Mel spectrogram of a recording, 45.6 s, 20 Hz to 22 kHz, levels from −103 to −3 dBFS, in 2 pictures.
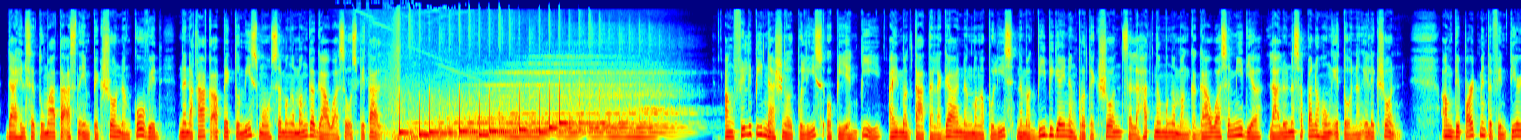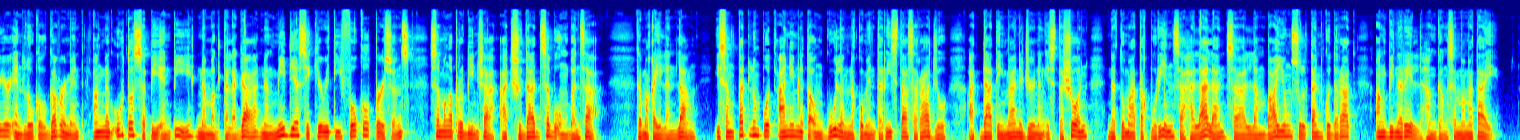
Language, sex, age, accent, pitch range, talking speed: Filipino, female, 20-39, native, 110-140 Hz, 130 wpm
